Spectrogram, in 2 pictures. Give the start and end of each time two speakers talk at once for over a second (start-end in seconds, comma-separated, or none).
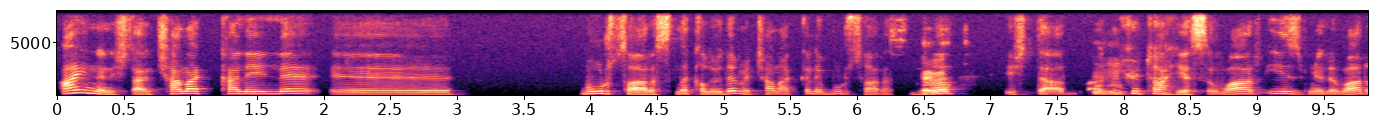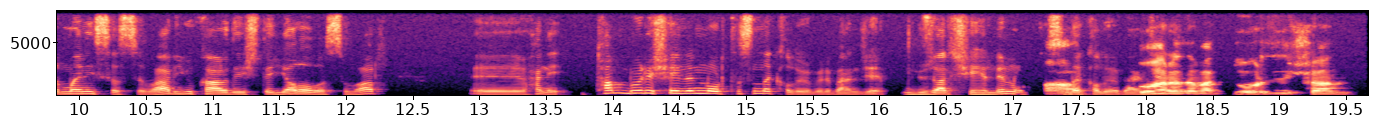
none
